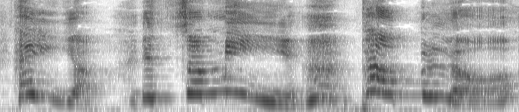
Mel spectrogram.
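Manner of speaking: high, exaggerated Italian accent; mock Italian accent. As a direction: ham up a cartoon Italian accent. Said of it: "he literally comes out like".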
